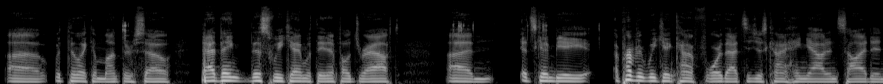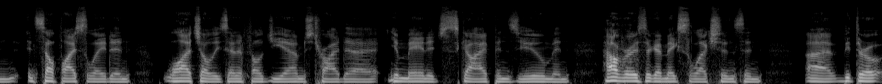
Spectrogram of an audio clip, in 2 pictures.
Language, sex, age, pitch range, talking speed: English, male, 20-39, 130-155 Hz, 220 wpm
